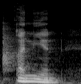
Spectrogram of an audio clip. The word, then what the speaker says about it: onion: नहीं, इसका correct pronunciation जो होता है वो होता है अनियन।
